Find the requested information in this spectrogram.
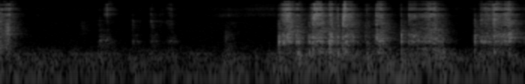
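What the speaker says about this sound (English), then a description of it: "I have a little yellow ochre and I'm just scraping it on there wherever I feel like." Yellow ochre paint is scraped across an art background for a distressed, aged look, giving quiet rasping strokes: a few faint scrapes at first, then denser, louder scraping runs close by.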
